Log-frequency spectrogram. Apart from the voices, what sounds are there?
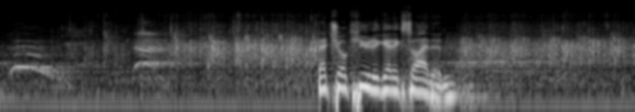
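applause clapping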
